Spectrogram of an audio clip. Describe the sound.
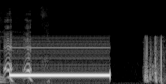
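A telephone ringing tone sounds as one steady, loud, mid-pitched tone lasting about a second. A pause follows, then a voice speaks briefly. Brief vocal sounds also come just before the tone.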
